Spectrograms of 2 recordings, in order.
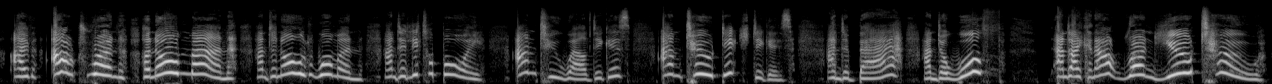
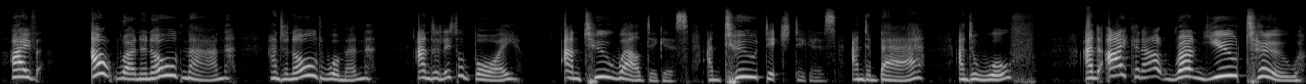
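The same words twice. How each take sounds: First: High, loud screamed boast. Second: Raised storybook call, higher at the end; very loud voice. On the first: Gingerbread man screams his boast at the fox, shrieking. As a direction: shriek the whole list at the listener. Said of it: "screamed out". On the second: Gingerbread man repeats his boast to the fox, calling loudly. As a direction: call it out, building to the last line. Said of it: "called out in a very loud voice". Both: A narrator's reading.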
